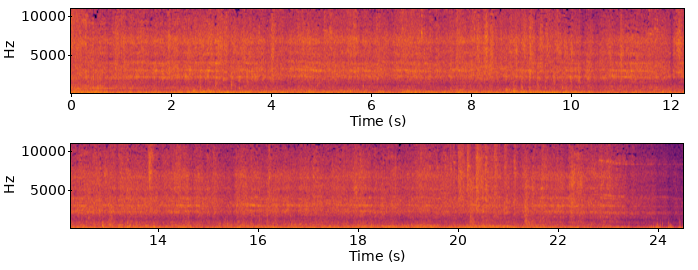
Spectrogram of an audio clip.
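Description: Freight train passing close by: locomotives go by first with their engine tones, then a long string of container wagons rumbles past with the wheels clicking over the rails. The noise starts to fall away near the end as the last wagon passes.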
